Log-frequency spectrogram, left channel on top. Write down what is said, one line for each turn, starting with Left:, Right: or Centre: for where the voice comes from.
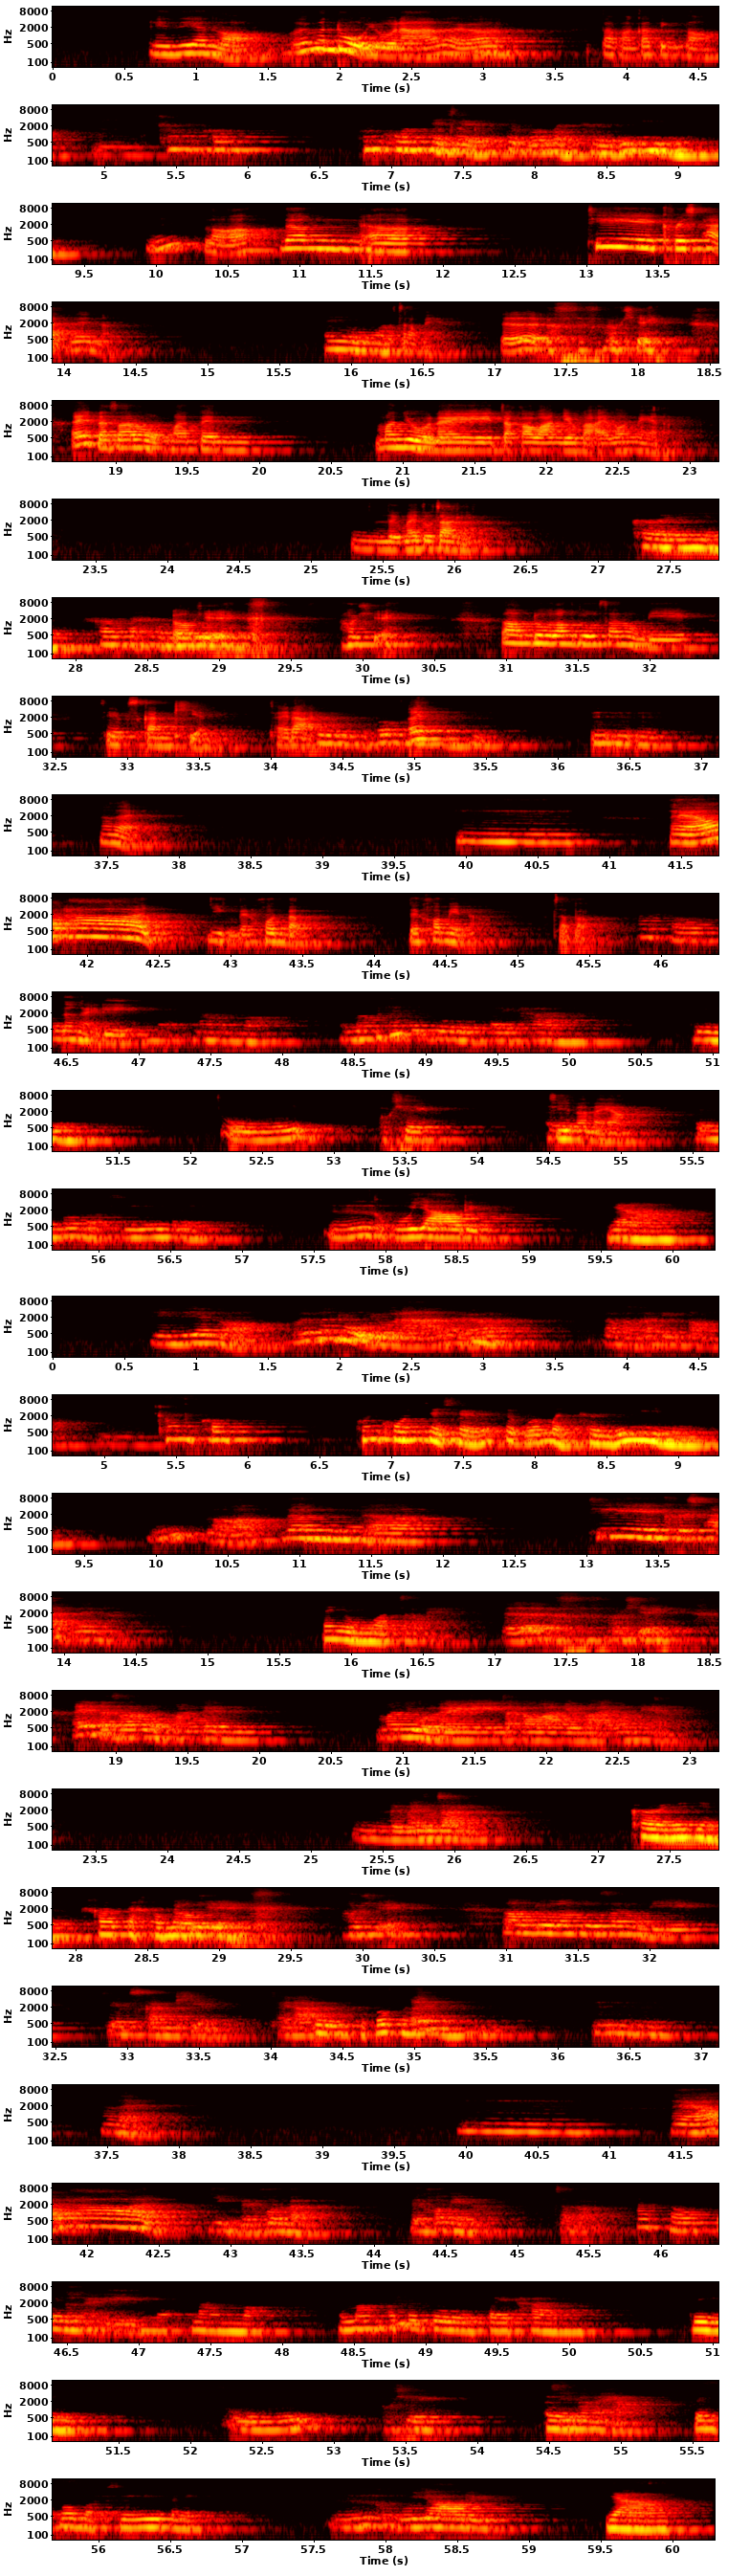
Left: เอเลี่ยนเหรอเอ้ยมันดุอยู่นะแต่ก็
Right: อ้าว
Left: แต่มันก็ติงตองอืม
Right: เขาเขาคุ้นๆเฉยๆรู้สึกว่าเหมือนเคยได้ยิน
Left: มันจะอืมหรอ เรื่อง
Right: เออ
Left: เอ่อที่คริสแพ t เล่นอ่ะ
Right: ไม่รู้อ่ะ
Left: รู้จักไหม เออ <laughs> โอเคเอ้ยแต่สนุกมันเป็น มันอยู่ในจักรวาลเดียวกับไอรอนแมนอ่ะอืมหรือไม่รู้จักอีก
Right: เคยได้ยินเขาแต่เขาไม่ได้ดู
Left: โอเค <laughs> โอเค ลองดูลองดูสนุกดีเจมส์กันเขียนใช้ได้
Right: เออแต่ก็คุ้น
Left: เอ้ยอืม อืม อืม อืมนั่นแหละอืม แล้วถ้าหญิงเป็นคนแบบ recommend อ่ะจะแบบ
Right: ถ้าเขาเป็น
Left: เรื่องไหนดี
Right: แนะนำเหรอส่วนมากเขาจะดูไปทาง
Left: อือฮึ
Right: จีน
Left: โอ้โอเค
Right: เออ
Left: จีนอันไหนอ่ะ
Right: เป็นพวกแบบซีรีส์ไปเลย
Left: อืมโอ้โหยาวดิ
Right: ยาว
